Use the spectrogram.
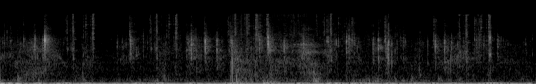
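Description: Rapid keyboard and mouse clicking while playing an arena video game, a dense run of close, crisp key taps and clicks continuing throughout with no voices.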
